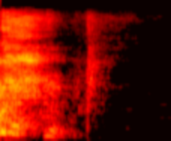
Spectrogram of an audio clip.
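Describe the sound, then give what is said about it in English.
A loud burst of coughing, a couple of harsh throaty hacks with a choked edge, fading into silence after less than a second. “Well, me coughing, that was choking on an unbelievably good chair shot.”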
